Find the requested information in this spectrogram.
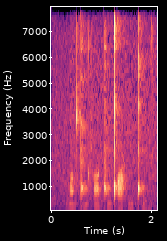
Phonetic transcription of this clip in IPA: vɑ̃dɡ͡ǃɔ̃dʈʰɑ̃ǃʼĩ ǃʼɑxiǃʰid

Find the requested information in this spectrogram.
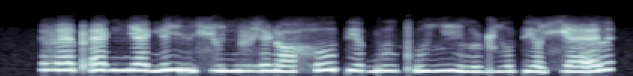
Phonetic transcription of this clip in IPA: væpʼæɡɲæɡɳir çoɲve̤ə̯ɳɒ ho pʲɒɡ͡bulkʼuʎi luɖʎopʲɒ çæl

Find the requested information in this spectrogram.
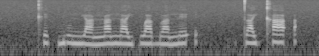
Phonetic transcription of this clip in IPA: kʰe˨k̚bu˨˩ n̪ja˨˩ ŋa˧ n̪a˨˩jpwa˧ba˨˩n̪e˦ʔ | t̪a˧j kʰa˦ʔ

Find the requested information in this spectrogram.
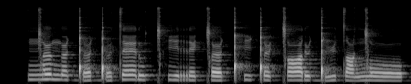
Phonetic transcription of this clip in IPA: ŋ͡ǀœŋœ ɡ͡ǃœɡ͡ǃɵtɛɾu ǀʰireǀœ ǃʰiǃøǀɑɾʉ ɡ͡ǃytɑ ŋ͡ǀo

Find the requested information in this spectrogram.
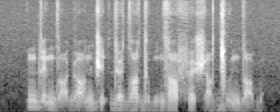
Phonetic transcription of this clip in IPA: ndḛ˦˨ndɑ̰˩˧˩ɡɑ̰˩˧˩ nd͡ʒi˦˨ʔdø˩˧˩dɑ˩˧˩ dɯ˩˧˩bnzɑ˩˧˩ fø˦˨ʃɑ̰˩˧˩ɡ͡ǀṵ˦˨ndɑ̰˩˧˩b

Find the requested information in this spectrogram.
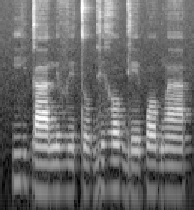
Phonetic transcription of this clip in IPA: ji˦ɡaː˨nɪ˨vɪ˨ to˨ɡɪ˦ɣɔ˦ ɡe˨ pɔ˦ɡʷã˦

